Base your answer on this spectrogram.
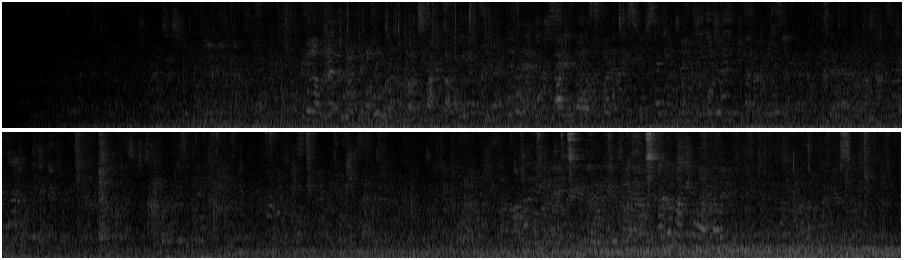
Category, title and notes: Soundscapes > Indoors
A recording at a London underground station.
